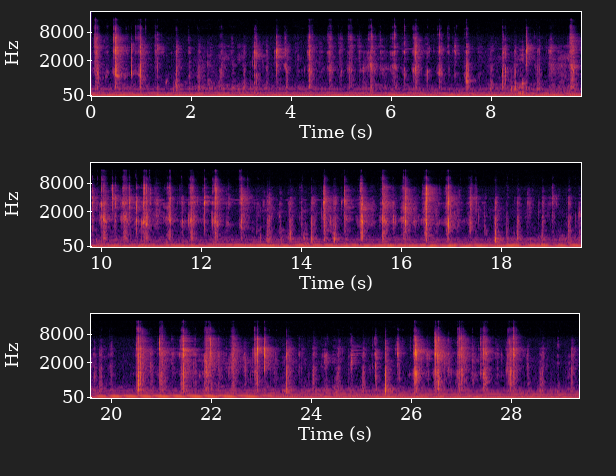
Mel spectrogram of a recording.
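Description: Close-up chewing of raw green chillies, with many short, sharp crunches as they are bitten and chewed.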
